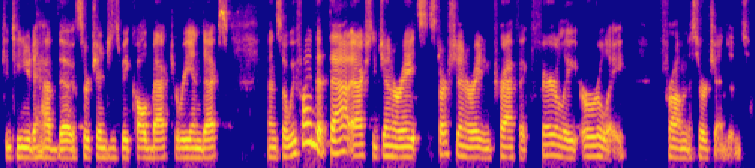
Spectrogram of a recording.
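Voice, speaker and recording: Hoarse woman explaining a system chart. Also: rumbling low, moderate pace. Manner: explanatory, checks in with listeners. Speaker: guest presenter. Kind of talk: webinar presentation walking through a chart.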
